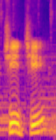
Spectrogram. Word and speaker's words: Tite: O, como dirían en portugués, Chichi. En realidad en español le decimos Tite, pero no está bien pronunciado. Pero bueno, si digo Chichi,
